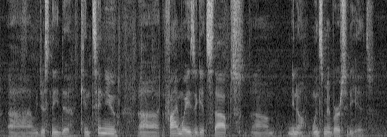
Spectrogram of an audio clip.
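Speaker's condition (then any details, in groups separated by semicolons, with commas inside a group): No condition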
